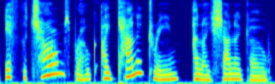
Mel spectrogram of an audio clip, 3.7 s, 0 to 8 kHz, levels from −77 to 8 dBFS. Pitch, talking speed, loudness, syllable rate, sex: 225 Hz, 180 wpm, -18 LUFS, 4.4 syllables/s, female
